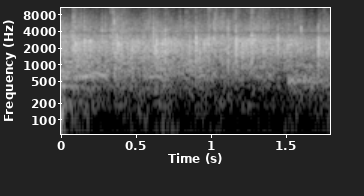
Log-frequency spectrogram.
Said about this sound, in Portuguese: O, essas palmas aqui são daqueles que cabem numa Kombi da torcida do Fluminense quando há jogos ali.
